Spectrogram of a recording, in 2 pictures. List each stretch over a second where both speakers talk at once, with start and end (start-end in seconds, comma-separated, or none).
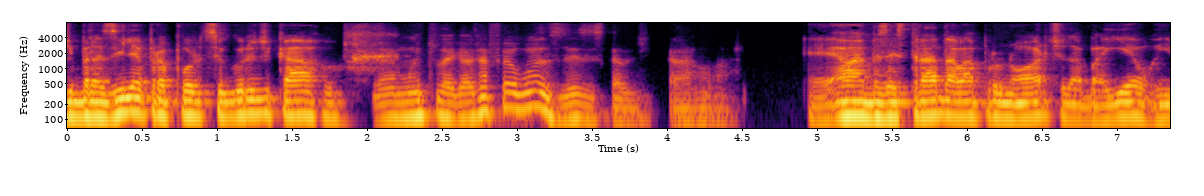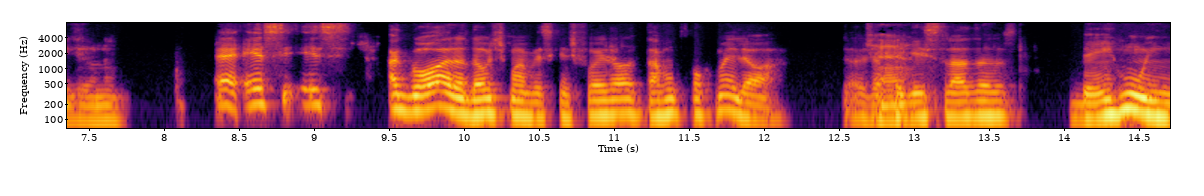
none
